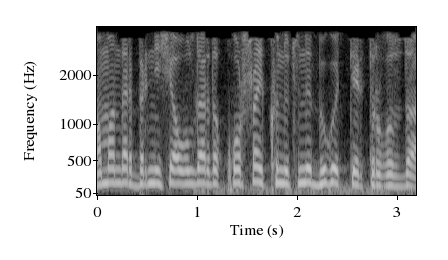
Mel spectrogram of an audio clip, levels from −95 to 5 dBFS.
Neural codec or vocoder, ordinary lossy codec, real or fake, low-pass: none; MP3, 32 kbps; real; 3.6 kHz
